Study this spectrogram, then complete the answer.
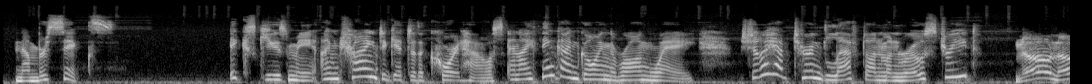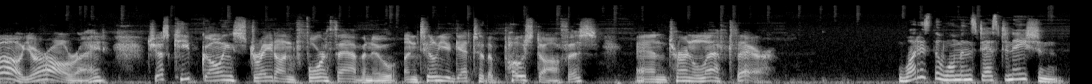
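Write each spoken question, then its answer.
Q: What is the woman's destination?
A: the courthouse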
